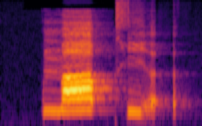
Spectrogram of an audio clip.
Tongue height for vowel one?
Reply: low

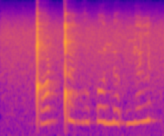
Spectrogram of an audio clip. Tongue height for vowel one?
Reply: low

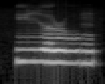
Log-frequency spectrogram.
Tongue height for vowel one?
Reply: high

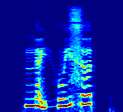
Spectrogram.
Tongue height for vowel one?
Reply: mid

